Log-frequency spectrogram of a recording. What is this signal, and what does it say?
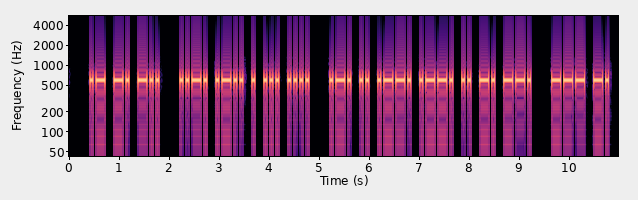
Morse code, heard as a keyed tone, about 20 wpm, 600 Hz. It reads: AND FLESH RIPPING ON
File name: the old man and the sea part 2 20wpm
